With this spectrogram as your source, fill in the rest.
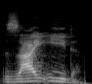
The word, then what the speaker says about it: Saeed: I really don't know Syed or Saeed Saeed it's the my name hey you said it right - first night he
